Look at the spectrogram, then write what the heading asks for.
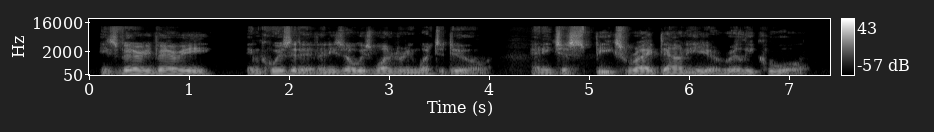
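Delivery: laid-back, cool, deep, soft, low character voice. Asked to do the character's voice one more time for the hosts: low character voice. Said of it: "do that voice one more time for us".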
